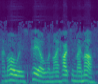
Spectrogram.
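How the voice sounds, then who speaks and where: An actress playing an evasive, sharp-tongued woman in trouble, with a brusque vintage radio noir delivery. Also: lowish voice, fairly even intonation, fast talker, a little hiss or hum, lightly acted. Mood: brusque, guarded. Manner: urgent, brusque wisecracks. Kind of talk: 1940s-50s radio noir acting. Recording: muffled vintage radio recording.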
